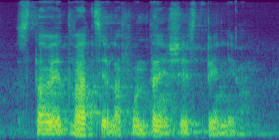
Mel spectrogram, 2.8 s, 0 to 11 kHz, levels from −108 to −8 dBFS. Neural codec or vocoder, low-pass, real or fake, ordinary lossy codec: vocoder, 22.05 kHz, 80 mel bands, HiFi-GAN; none; fake; none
